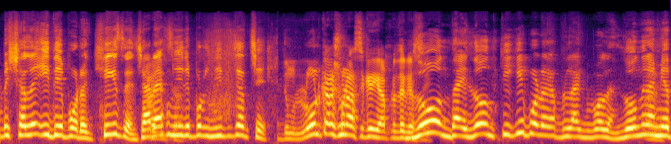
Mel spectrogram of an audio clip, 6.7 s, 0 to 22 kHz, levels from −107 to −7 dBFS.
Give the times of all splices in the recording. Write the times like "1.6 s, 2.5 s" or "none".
2.8 s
